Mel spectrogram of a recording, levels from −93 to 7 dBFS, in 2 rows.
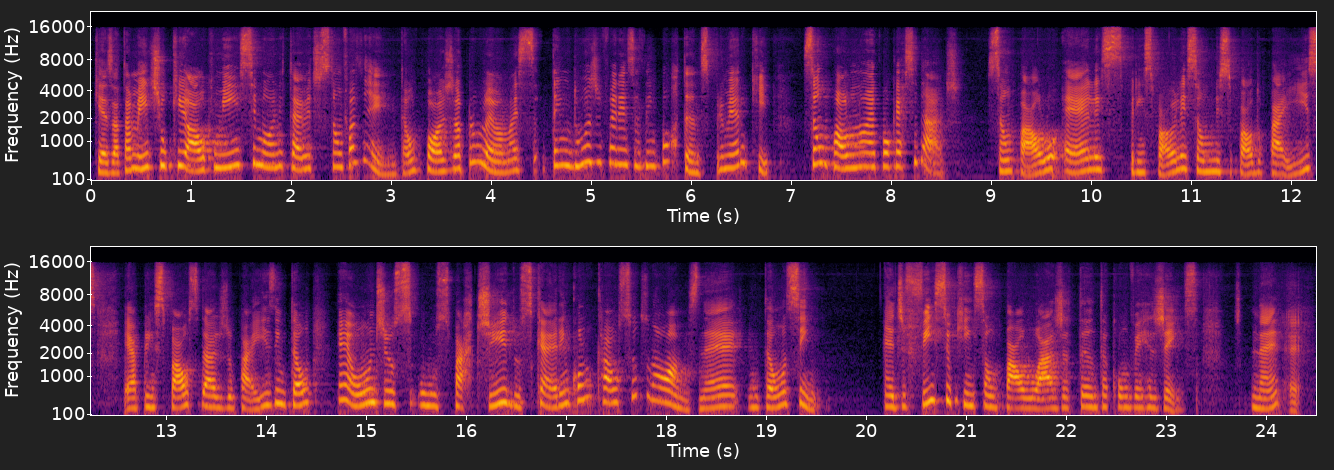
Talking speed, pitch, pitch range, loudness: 165 wpm, 260 Hz, 220-320 Hz, -18 LUFS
